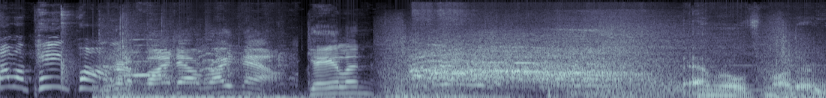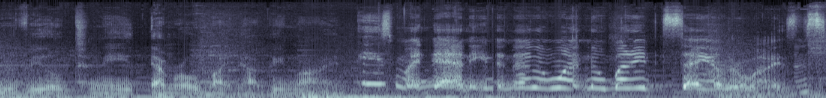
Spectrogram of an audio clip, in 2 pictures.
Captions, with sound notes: - We're gonna find out right now, Gailan. (audience cheers) - I knew it. - Emerald's mother revealed to me Emerald might not be mine. - He's my daddy and I don't want nobody to say otherwise.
